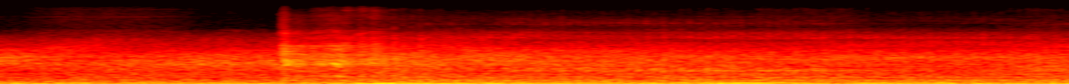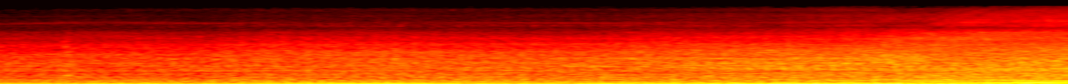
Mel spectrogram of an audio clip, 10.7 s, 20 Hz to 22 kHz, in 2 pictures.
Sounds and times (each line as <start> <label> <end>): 0.0 bus that comes from the nearby bus station 10.6
0.0 dense traffic 10.6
